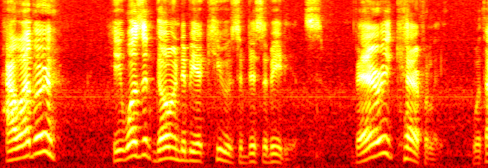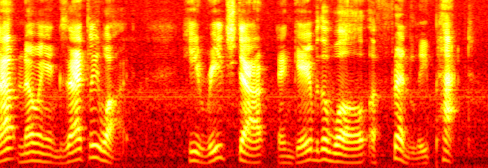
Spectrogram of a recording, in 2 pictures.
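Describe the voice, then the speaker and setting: A middle-aged man reading a comic novel aloud with lively, expressive storytelling. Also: fairly high pitch, moderate pace, rough recording. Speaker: audiobook reader.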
